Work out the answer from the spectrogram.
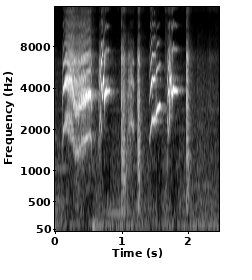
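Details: Starling lure song used to get other starlings singing, a champion-style recording: a loud harsh, buzzy opening phrase, then short rising whistles and clipped noisy bursts over about two seconds, with a quiet background.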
